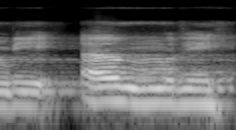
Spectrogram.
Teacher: را کے نیچے زیر را کو باریک پڑھیں گے، یہاں پر وقف کریں گے تو یہ کھڑی زیر سکون سے بدل جائے گا، تو اس طرح سے پڑھیں گے۔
